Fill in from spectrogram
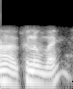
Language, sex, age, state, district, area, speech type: Bodo, male, 45-60, Assam, Udalguri, urban, conversation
